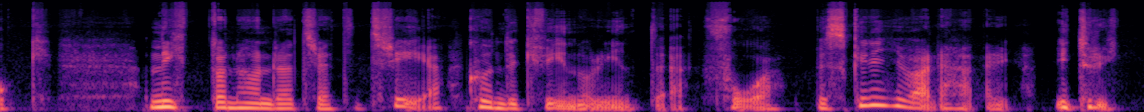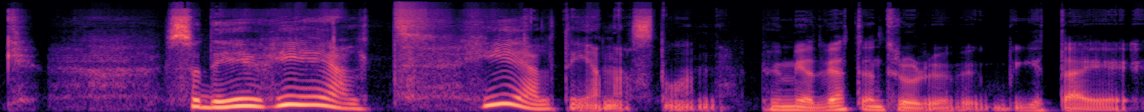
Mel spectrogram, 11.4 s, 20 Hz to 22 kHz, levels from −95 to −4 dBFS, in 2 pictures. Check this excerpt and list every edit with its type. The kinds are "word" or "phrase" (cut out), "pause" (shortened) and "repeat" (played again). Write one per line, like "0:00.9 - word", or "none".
0:02.3 - pause
0:03.5 - pause
0:05.1 - pause
0:06.5 - pause
0:09.4 - pause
